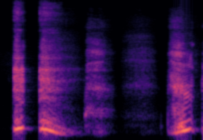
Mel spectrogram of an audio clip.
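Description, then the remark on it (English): A person imitates a string of coughs and throat clearing: four short, rough bursts, the third one softer, with brief pauses between them and no talking. “They have a tickly throat. And they're like, please, someone just cough.”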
